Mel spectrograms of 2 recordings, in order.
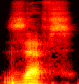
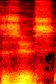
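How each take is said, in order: First: It ends with an f sound before s. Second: It ends in a vowel then s, no f. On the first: The speaker calls it right. "like that with an F" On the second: The speaker calls it wrong. "It's not Zeus"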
